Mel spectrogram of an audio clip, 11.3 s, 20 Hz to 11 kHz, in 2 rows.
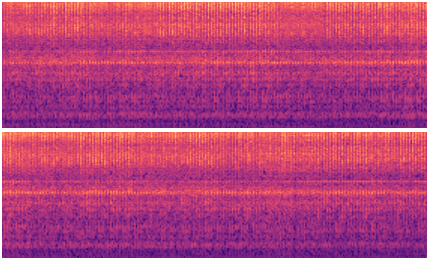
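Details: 2007 Passat 2.0T at steady idle: sharp, ticking hiss riding high, about three beats a second; loud abnormal top-end engine noise, cause unknown.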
